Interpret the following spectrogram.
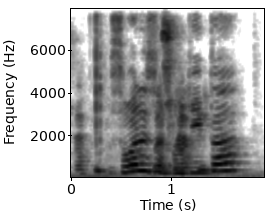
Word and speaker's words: Brigitte: If you listen to her voice actress talking about how to say it, she goes Brigitte. Brigitte. Yeah, I never listened to her voice actor. I wouldn't. So not baguette.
